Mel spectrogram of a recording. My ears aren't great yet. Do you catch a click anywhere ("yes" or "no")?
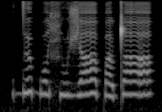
no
